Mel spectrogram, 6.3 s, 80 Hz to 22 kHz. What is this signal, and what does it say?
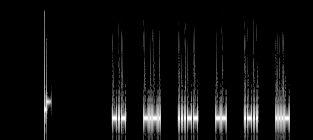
Morse code, heard as a keyed tone, about 40 wpm, spaced as for 19 wpm, 700 Hz. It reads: KC3MLV
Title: USA Call Signs - 6 Characters - 4x Character Spacing - 40wpm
